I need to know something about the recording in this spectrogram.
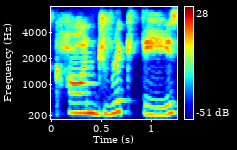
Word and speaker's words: Chondrichthyes: They're the class Chondrichthyes, that is how you pronounce that term.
